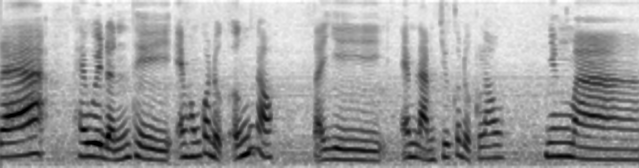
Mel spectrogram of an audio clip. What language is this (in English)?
Vietnamese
